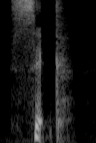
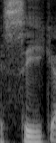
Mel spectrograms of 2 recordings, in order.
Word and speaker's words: Sikh: I said Sikh, but as I understand it, the proper pronunciation is Sikh. – You're correct. The proper pronunciation is Sikh, but most people in U.S., we'll go by Sikh, and I think either one is acceptable.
